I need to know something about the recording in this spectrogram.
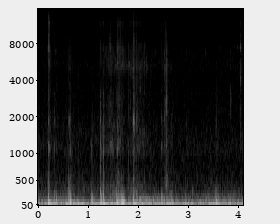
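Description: Irregular dull thumps and a few clicks from handling and moving about inside the truck cab, over a steady low hum.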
